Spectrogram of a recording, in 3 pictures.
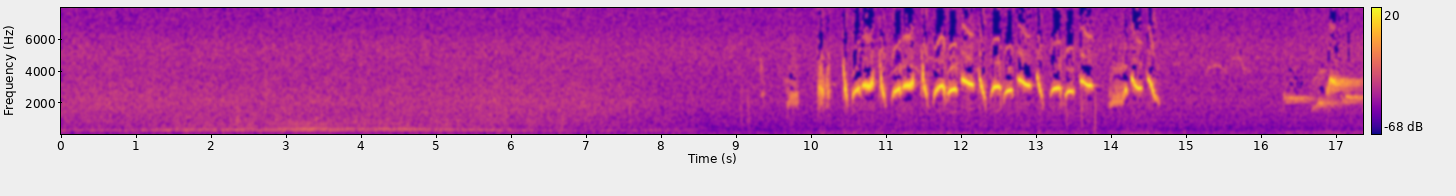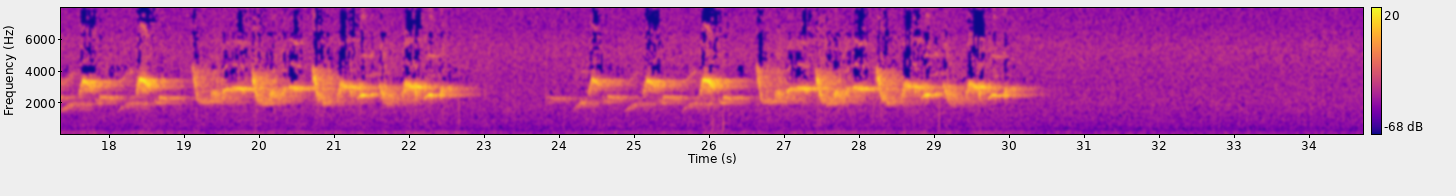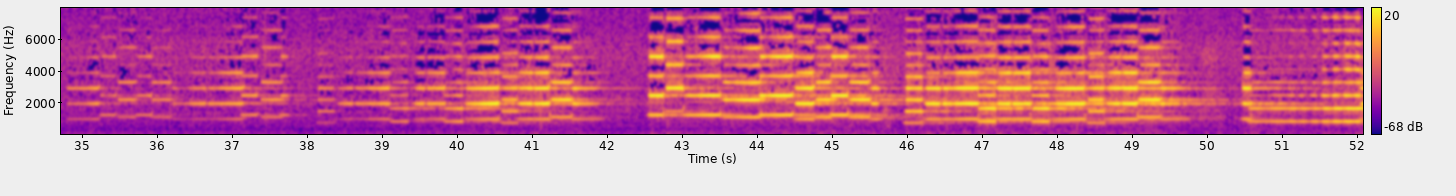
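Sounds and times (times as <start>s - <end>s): bird singing: 9.3s - 30.5s.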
